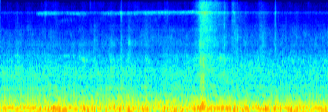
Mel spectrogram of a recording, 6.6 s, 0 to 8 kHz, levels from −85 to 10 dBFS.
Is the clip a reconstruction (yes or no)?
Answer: yes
